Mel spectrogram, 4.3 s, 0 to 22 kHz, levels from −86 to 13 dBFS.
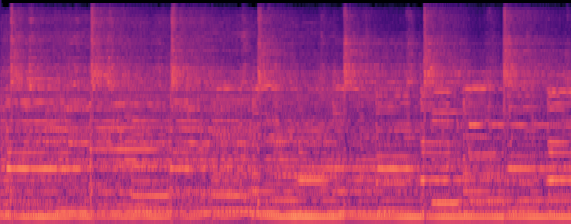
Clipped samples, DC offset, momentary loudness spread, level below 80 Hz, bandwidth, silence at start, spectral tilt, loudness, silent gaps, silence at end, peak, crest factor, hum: under 0.1%; under 0.1%; 2 LU; -44 dBFS; over 20 kHz; 0 s; -3.5 dB/octave; -14 LUFS; none; 0 s; -2 dBFS; 12 dB; none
